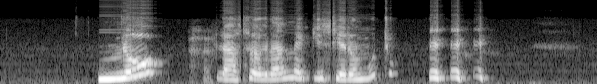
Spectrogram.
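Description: An older woman speaks with animation over an online call.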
